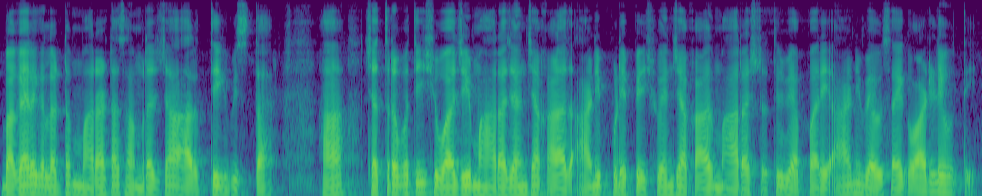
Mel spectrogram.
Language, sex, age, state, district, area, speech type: Marathi, male, 18-30, Maharashtra, Ratnagiri, urban, spontaneous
